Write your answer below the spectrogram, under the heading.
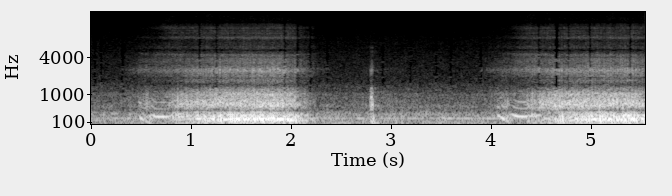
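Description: Two long, rough, rattling snores on the in-breath, separated by a quiet pause with a small click; ordinary sleep snoring.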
